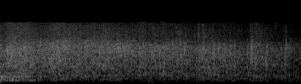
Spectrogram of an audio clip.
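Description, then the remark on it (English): An audience claps their hands for the Lord in a steady, dense wash of applause that holds at an even level for the full three seconds, tapering slightly toward the end, with no speech over it. “Clap your hands for the Lord and stand to your feet.”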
